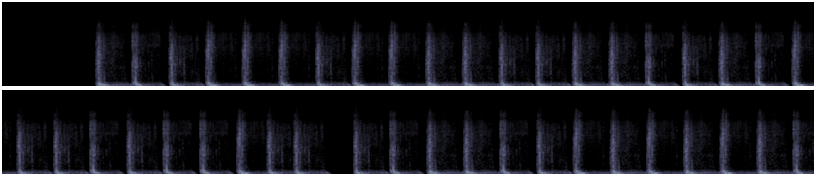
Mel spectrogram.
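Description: Quick, even footsteps thud on soft sand.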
